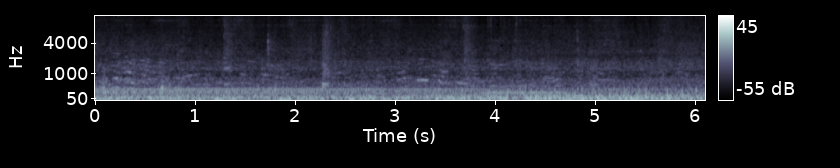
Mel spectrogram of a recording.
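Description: A boat engine running steadily with a low, even hum, under faint background voices and a couple of light knocks.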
